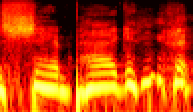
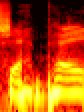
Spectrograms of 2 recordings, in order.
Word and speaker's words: champagne: and he's just like you want the rest of the champag and she's like it's actually pronounced champagne and he's like oh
